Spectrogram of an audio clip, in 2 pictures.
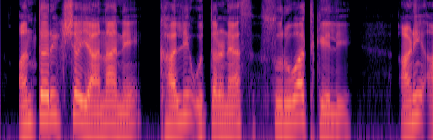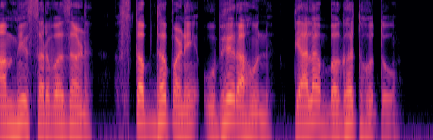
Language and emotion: Marathi, neutral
